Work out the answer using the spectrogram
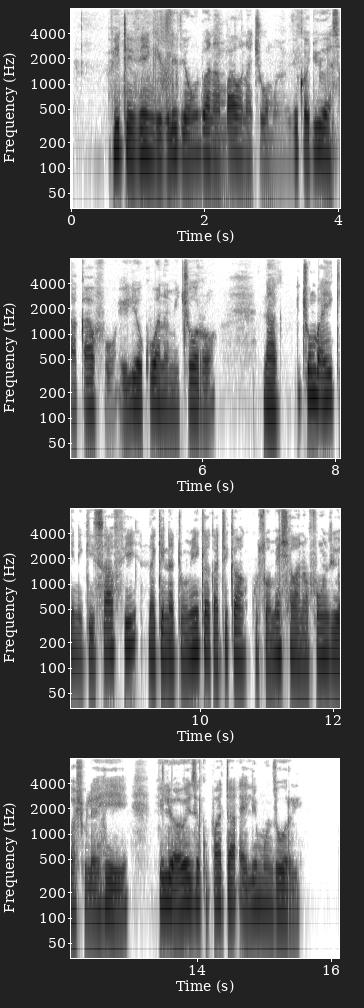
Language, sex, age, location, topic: Swahili, male, 18-24, Mombasa, education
